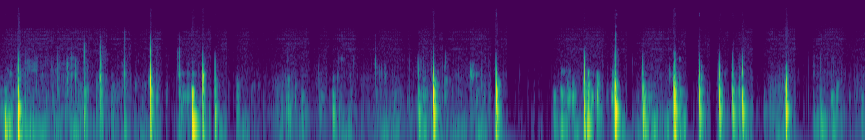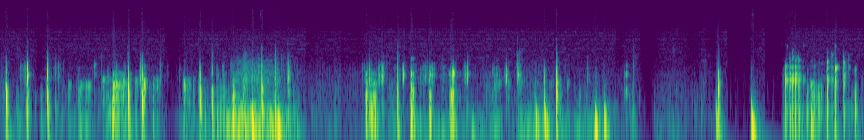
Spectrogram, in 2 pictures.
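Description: Repeated gurgles and low rumbling pops from the belly, with short gaps between bursts: ordinary stomach growling after a meal, a normal finding.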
